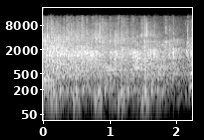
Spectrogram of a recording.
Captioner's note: some Applause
